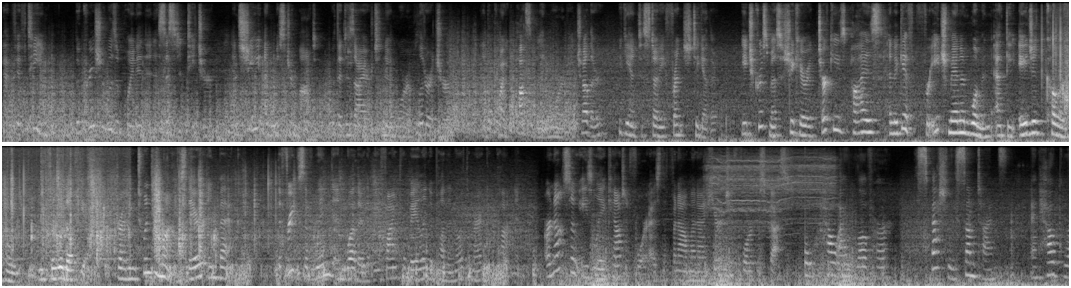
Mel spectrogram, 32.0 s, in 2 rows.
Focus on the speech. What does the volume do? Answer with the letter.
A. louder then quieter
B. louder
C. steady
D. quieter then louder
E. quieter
A.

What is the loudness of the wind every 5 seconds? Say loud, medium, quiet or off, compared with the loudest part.
loud, loud, quiet, loud, loud, loud, medium.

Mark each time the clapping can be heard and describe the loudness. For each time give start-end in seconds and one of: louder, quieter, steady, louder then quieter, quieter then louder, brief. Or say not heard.
not heard.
